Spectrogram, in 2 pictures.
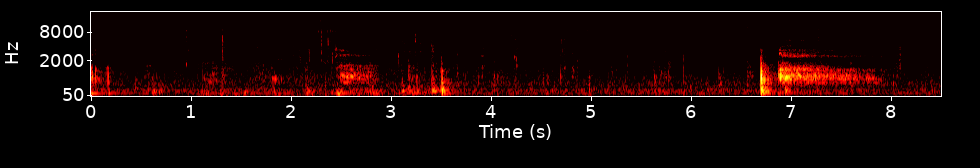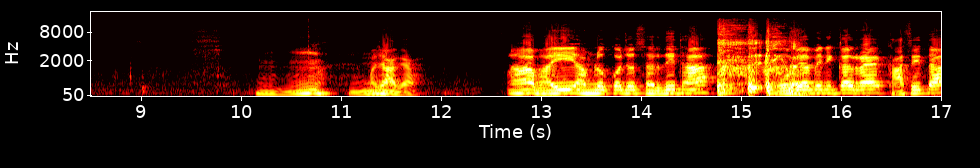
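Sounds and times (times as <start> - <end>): man chewing with wet mouth noises: 0.0 - 10.0.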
